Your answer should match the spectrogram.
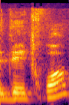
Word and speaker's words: Détroit: Ouais, alors déjà, c'est une ville que ça devrait se prononcer Détroit, parce que c'est une ville française, en fait, oui.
